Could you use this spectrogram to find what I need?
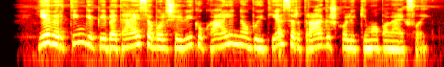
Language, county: Lithuanian, Utena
